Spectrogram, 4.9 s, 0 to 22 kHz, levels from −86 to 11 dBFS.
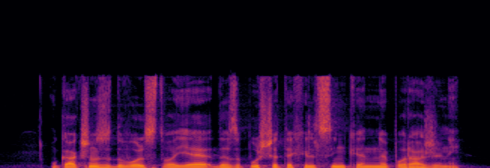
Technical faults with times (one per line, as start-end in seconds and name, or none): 0.00-4.90 clock drift between sender and receiver
0.00-4.84 repeated timing corrections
